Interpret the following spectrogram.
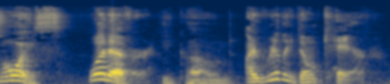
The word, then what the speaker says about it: Seuss: Dude, it's pronounced Soyce.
